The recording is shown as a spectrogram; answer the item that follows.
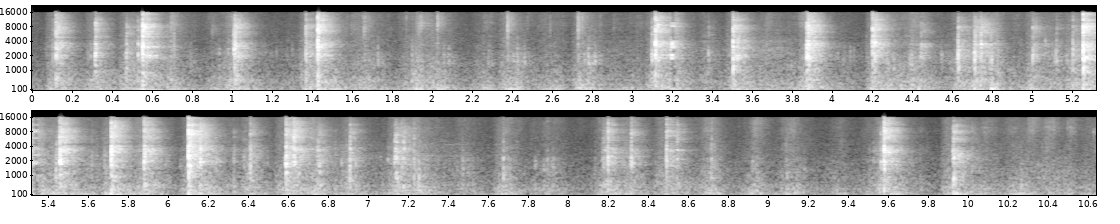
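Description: A hand brayer rolled back and forth over a Gelli plate through tacky gold acrylic paint, making an irregular run of short, sharp crackles, several a second.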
